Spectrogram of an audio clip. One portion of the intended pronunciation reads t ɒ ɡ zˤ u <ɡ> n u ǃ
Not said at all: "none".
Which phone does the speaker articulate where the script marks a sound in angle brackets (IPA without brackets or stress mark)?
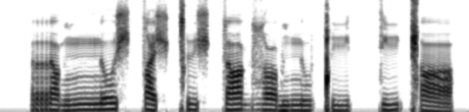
ɡ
